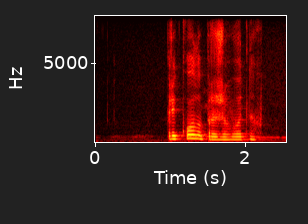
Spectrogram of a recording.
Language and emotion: Russian, neutral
